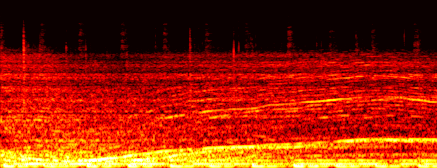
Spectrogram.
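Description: Live electric guitar holding a note whose pitch dips, then glides slowly up and back down over a few seconds, above a steady low drone.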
